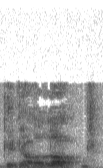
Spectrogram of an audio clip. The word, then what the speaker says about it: gedolot: We're going to try and keep it as close to 2 syllables as we can. Feminine singular is gedolah. Masculine plural is gedolim. Feminine plural is gedolot.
